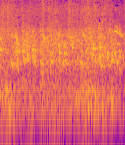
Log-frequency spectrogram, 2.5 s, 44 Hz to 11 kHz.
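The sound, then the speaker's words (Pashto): Broiler chickens fill a poultry farm housing about 15,000 birds in a village of Arghandab district, Kandahar, with a dense, continuous chatter of many overlapping clucks and calls at a steady loudness. “د کندهار د ارغنداب ولسوالۍ د میانجوی کلی د چرګانو د فارم کې دا مهال 15,000 غوښین چرګان تر روزنې لاندې دي.”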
